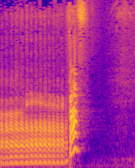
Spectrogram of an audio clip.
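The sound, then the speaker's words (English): An angry dog gives a sustained, tonal snarling growl, then lets out a sharp bark, with another bark starting right at the end. It is loud, with no talking. “Oh, that's an angry dog.”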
